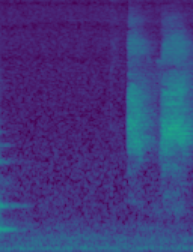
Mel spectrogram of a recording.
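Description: A crow gives two harsh, hoarse caws in quick succession, each about a third of a second long, after a quiet stretch with faint background hiss.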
